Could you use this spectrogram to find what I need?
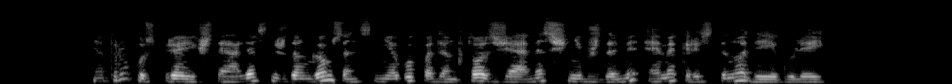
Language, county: Lithuanian, Panevėžys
